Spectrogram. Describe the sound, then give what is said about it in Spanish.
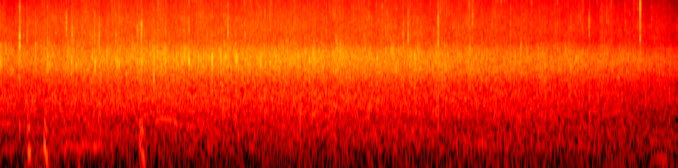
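A steady wash of audience applause for the performer playing Delilah in a just-staged tragic scene, many hands clapping densely and evenly for the full length, loud throughout with faint crowd murmur underneath and no talking over it. “Un aplauso para mi Dalila.”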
